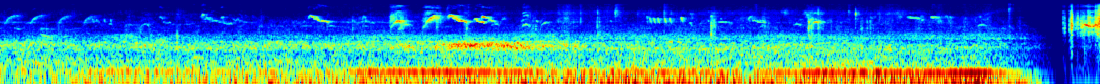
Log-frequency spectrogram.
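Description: Small birds chirping, many short high calls, over a steady low rumble of outdoor background noise. The sound cuts off abruptly near the end.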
